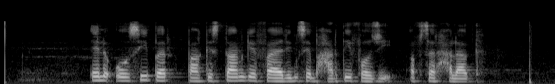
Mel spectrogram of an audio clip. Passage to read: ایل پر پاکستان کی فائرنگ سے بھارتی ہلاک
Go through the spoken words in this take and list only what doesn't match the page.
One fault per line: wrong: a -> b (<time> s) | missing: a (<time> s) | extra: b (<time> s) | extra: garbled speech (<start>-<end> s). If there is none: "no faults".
extra: او سی (1.1 s)
extra: فوجی افسر (3.5 s)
